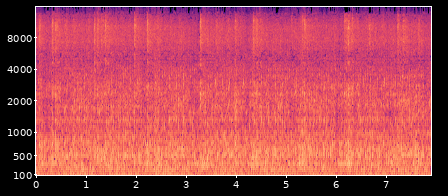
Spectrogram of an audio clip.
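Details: Opel Meriva, cold engine at idle: irregular sharp crackles and ticks over the engine hum, only when cold or at very low revs, gone once warm; noise seems to come from one side, cause not pinned down.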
